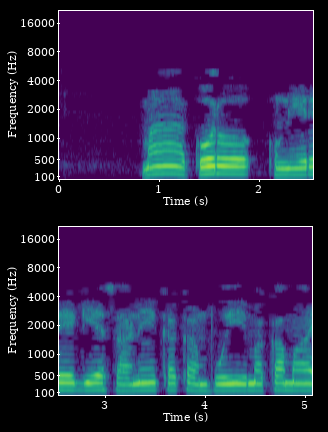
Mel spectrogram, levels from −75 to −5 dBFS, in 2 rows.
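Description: Speech with heavy MP3 compression throughout: nothing reaches above about 5.3 kHz, leaving the sound dull and watery, with swirling where weak frequency lines drop in and out between frames. The damage is likely from a very low bitrate, around 16 kbps.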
